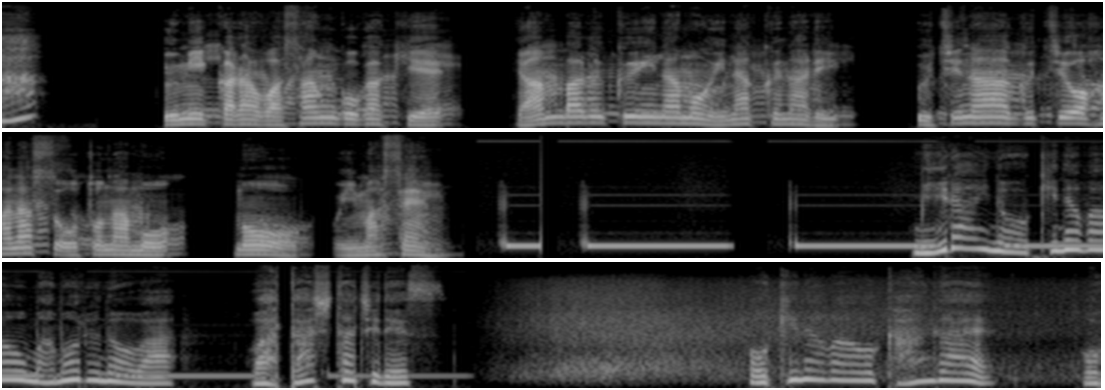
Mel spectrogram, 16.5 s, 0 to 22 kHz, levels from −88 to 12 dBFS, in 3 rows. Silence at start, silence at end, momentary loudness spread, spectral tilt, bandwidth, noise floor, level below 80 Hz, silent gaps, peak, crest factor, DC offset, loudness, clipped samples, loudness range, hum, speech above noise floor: 0 s; 0 s; 14 LU; -4.5 dB/octave; 19.5 kHz; -50 dBFS; -66 dBFS; 0.47-0.76 s, 4.45-4.52 s, 6.43-6.67 s, 7.81-7.88 s, 8.20-8.28 s, 9.16-9.33 s; -4 dBFS; 22 dB; under 0.1%; -27 LUFS; under 0.1%; 5 LU; none; 24 dB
